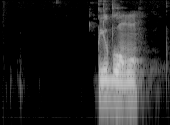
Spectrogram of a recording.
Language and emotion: Russian, neutral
